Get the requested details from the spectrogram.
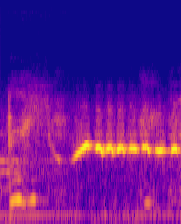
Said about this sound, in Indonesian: kok tiba-tiba keluar ilmu-ilmu anginmu yang pakai siulan kok ya.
